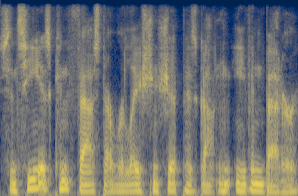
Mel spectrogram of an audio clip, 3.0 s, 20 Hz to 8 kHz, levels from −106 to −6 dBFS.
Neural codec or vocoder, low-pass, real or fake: none; 7.2 kHz; real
